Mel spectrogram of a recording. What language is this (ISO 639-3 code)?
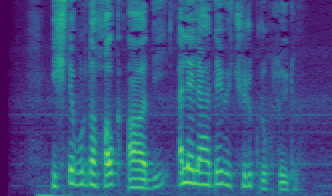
tur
